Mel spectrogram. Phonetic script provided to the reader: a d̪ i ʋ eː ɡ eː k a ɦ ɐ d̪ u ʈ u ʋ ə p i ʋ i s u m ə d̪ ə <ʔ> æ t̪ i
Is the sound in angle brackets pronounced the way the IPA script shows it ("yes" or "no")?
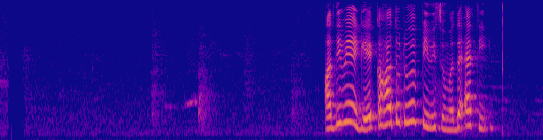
yes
